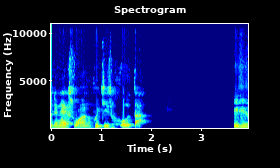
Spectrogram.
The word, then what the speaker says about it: jota: J is not pronounced as J in Spanish. It's pronounced as H. Are you seeing the differences? This is very simple. Just walk through as I'm walking through it now. So you will understand it very well. J is pronounced as H. It has an H sound.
